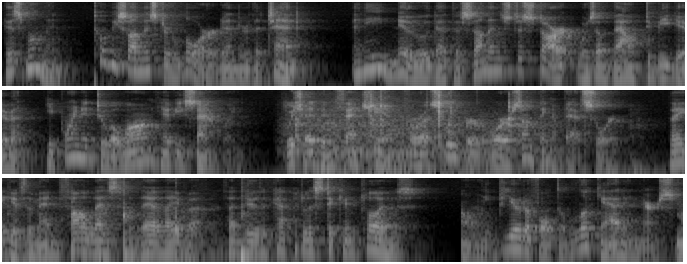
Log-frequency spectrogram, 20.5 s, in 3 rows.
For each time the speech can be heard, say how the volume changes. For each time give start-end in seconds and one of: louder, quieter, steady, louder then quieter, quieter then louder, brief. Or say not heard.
0.0-20.4 steady.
